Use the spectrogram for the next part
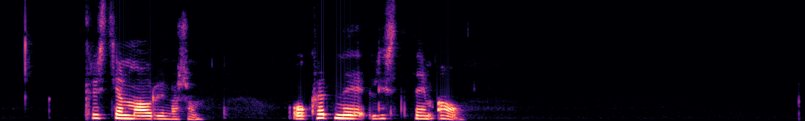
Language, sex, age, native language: Icelandic, female, 50-59, Icelandic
